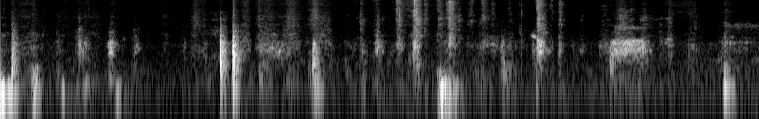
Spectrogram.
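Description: Irregular clatter of keys being struck on a computer keyboard, quick bursts of sharp clicks and taps with brief pauses, heard on its own without anyone talking.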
